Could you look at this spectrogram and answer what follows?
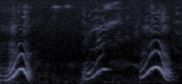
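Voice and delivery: very high squeals of surprise; delighted ooh. Acted. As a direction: gasp with delight. Emu reacts delighted.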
